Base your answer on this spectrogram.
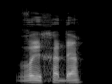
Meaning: genitive singular of вы́ход (výxod)
- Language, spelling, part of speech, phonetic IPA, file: Russian, выхода, noun, [ˈvɨxədə], Ru-выхода.ogg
